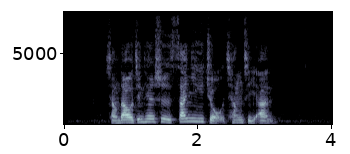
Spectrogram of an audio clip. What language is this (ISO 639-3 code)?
zho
